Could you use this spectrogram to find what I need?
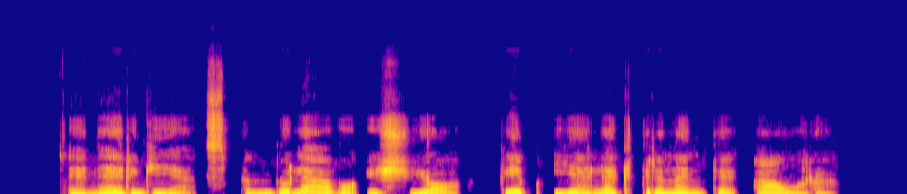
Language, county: Lithuanian, Vilnius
